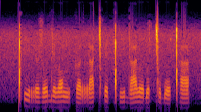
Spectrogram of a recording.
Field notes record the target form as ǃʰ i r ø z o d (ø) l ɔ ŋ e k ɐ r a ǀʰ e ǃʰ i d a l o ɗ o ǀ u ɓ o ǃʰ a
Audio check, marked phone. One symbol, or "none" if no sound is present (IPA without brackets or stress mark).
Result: e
